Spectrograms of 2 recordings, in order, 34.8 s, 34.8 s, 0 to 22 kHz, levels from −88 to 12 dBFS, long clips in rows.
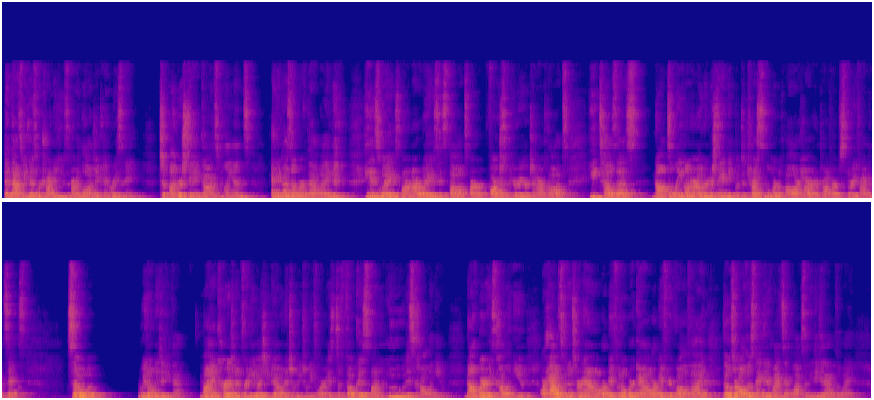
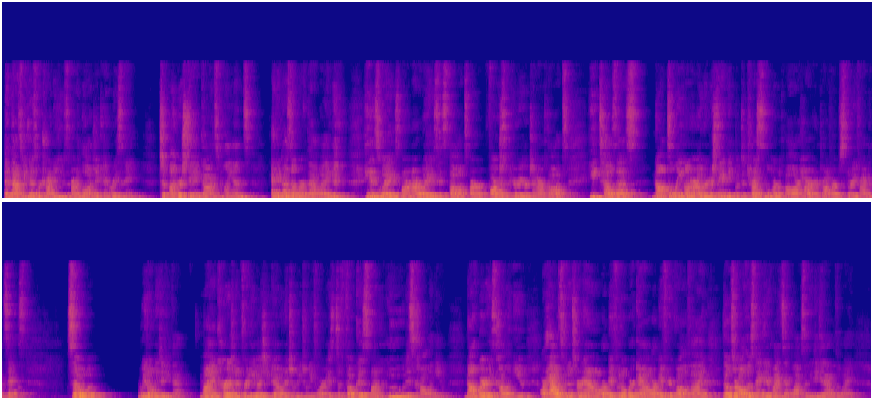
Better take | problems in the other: neither | off-mic speech; far; the same in both // room echo; noticeable; dies away in 0.7 s; the same in both

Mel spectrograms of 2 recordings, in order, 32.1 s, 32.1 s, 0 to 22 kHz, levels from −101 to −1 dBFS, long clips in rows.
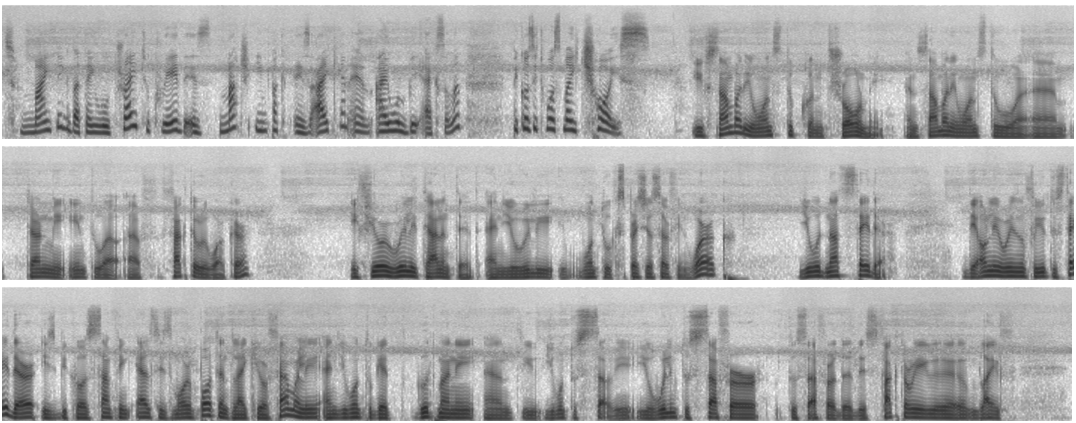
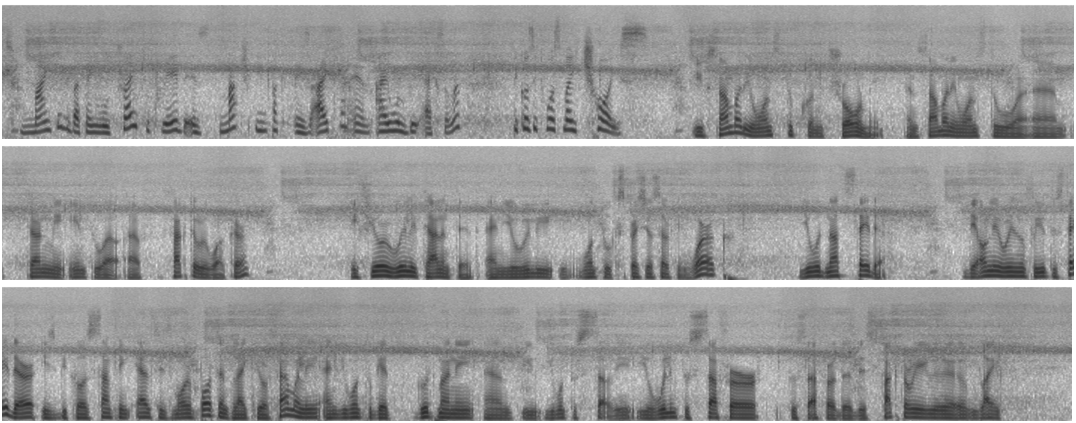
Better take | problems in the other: first | hiss; loud; throughout; 7 dB below the speech; faint in the first

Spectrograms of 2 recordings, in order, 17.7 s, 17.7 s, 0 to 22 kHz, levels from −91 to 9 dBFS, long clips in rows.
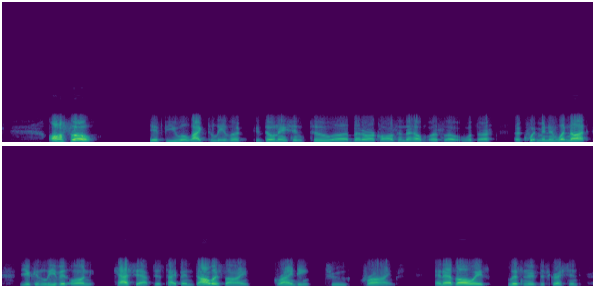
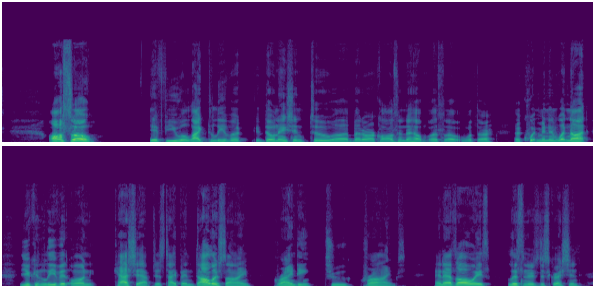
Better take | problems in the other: second | phone-call audio

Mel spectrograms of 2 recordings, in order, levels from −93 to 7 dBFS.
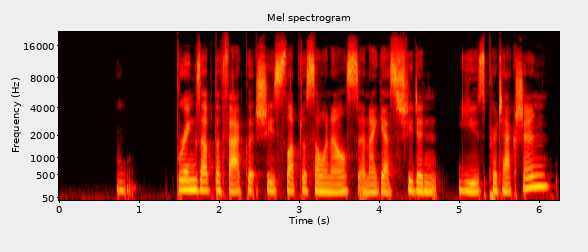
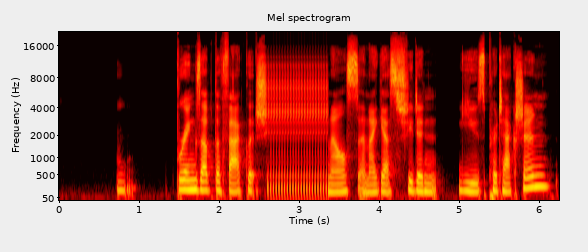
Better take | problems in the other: first | audio freezing; at 2.5 s for 1 s

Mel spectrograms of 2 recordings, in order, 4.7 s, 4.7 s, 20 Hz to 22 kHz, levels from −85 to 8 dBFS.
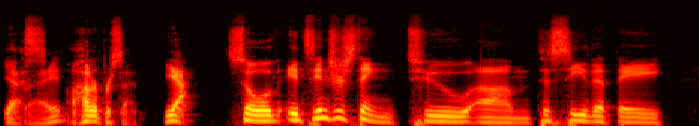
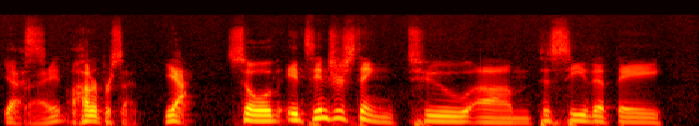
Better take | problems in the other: first | hiss; faint; throughout; 30 dB below the speech

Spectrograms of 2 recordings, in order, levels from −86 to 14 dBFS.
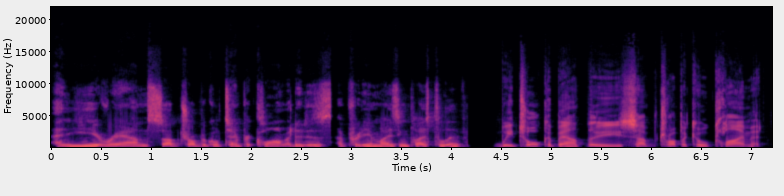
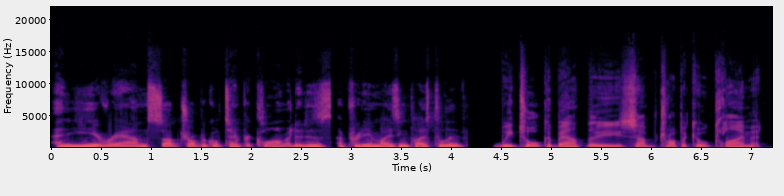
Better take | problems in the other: second | thin; somewhat; fading below 250 Hz

